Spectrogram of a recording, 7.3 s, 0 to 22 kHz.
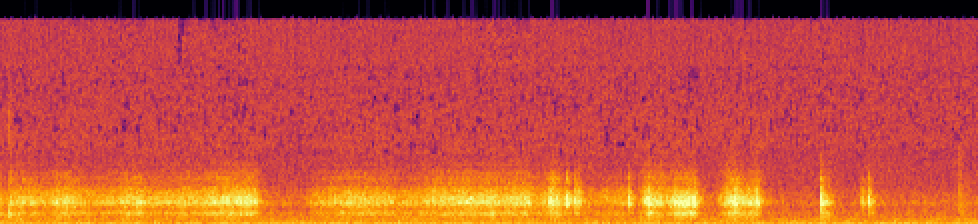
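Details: Hallicrafters S-40A shortwave receiver: rough hiss with uneven crackling bursts while the dial is turned very gently without shaking the set; owner suspects oscillation rather than tuning-capacitor plate rubbing, which he could not find.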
